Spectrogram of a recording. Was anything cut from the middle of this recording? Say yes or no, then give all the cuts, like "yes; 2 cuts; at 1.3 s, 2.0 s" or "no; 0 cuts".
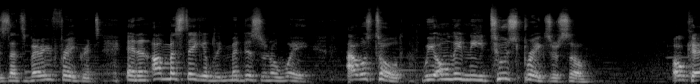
no; 0 cuts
